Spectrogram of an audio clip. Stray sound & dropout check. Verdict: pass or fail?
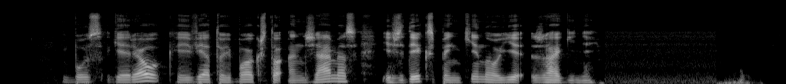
pass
